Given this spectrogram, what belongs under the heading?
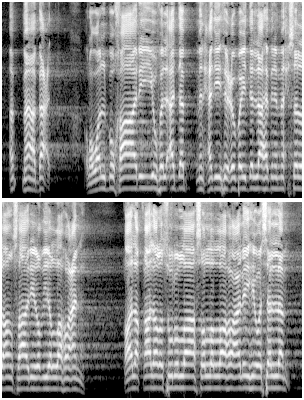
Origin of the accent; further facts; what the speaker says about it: Saudi Arabia; إنهم يسعون أن يكون في بلادنا المملكة العربية السعودية شيء من الفوضى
